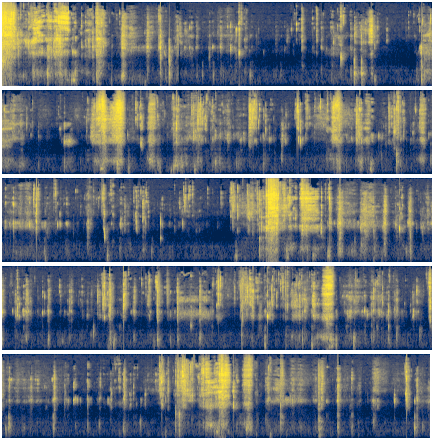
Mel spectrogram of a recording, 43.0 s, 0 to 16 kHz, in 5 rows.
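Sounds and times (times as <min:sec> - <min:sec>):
person chewing: 0:00.0 - 0:42.9.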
